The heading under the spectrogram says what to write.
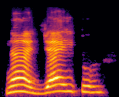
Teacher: Dia jim tak ada angin. Tepat dia keluar.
